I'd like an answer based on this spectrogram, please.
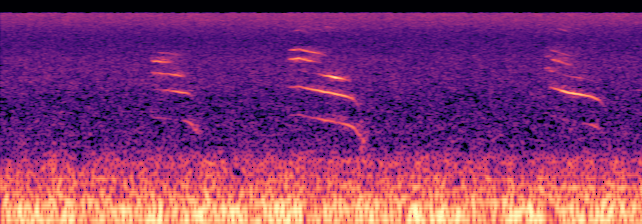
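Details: Three high, descending meows about a second apart from a tiny, newly abandoned kitten crying non-stop for its mother and hungry for milk; a low steady rumble fills the background.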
